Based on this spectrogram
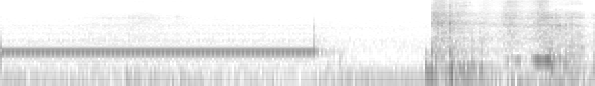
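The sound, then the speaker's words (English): A steady, low telephone call tone from a call placed via Siri on speakerphone hums for about a second and a half, then cuts off; after a brief pause, a burst of rustling, clattering noise follows. No one speaks. “Call him. I don't think he's going to pick up. He's going to go to voicemail.”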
